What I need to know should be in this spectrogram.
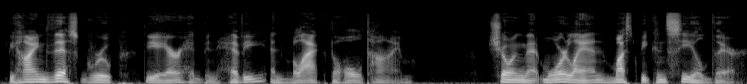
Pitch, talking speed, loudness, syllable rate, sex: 95 Hz, 170 wpm, -21 LUFS, 4.4 syllables/s, male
